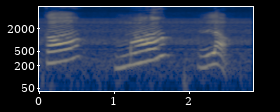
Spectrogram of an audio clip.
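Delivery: कमल syllable by syllable, म stressed. Teaching which syllable of कमल takes the stress: stress on middle syllable म. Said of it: "तो हम किस पे जोर दे रहे हैं? म पे।".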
